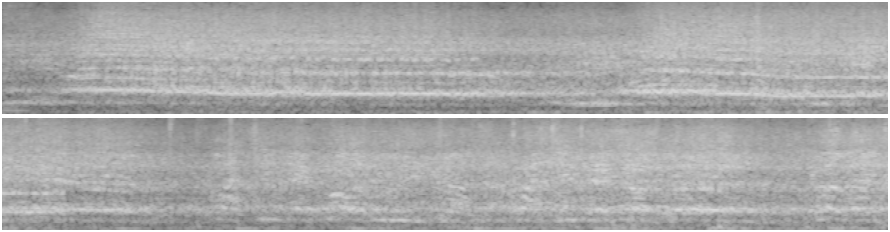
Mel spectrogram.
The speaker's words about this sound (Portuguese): Jogadores do Corinthians se direcionam à torcida organizada do Timão, que solta a voz, escute aí no microfone da Paiquerê.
